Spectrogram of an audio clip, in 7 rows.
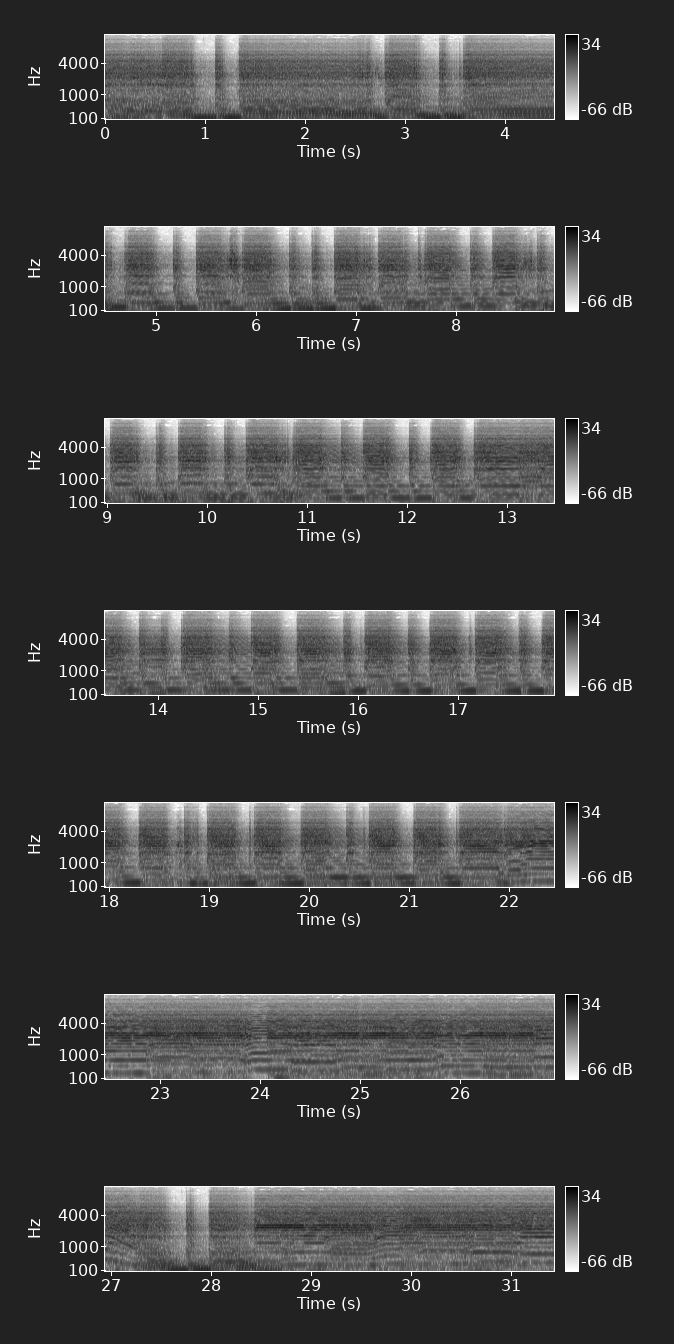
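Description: Jackson Pro Plus Dinky seven-string electric guitar with EverTune bridge and Fishman Fluence pickups, played through the overdrive (OD1) channel of a Marshall JVM410H amp: heavy distorted riffing with many sharp, muted stops. The playing thins briefly about three-quarters of the way through.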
